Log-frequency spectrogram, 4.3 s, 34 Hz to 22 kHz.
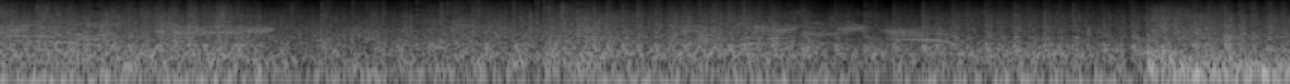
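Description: Machine gun fire in a Company of Heroes 2 3v3 battle near a station, dense continuous rattling bursts mixed with other battle noise, loud and sustained throughout.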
